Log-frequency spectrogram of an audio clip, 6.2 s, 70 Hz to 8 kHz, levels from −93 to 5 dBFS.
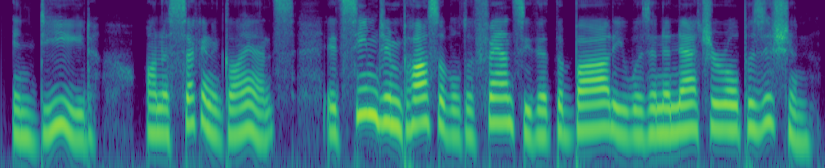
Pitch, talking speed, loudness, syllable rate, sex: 200 Hz, 175 wpm, -20 LUFS, 5.7 syllables/s, female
